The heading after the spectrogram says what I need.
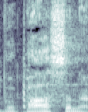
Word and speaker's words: Vipassana: Tell me if I pronounce this right. Is it Vipassana? Vipassana.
